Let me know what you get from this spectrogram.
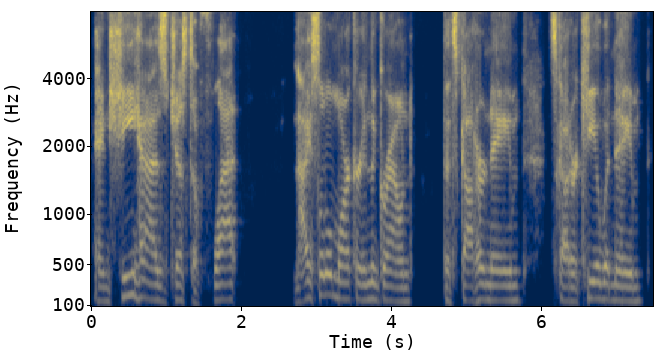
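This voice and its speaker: A man's voice: fairly high pitch, fairly even intonation, a little slow, a bit bright. A man telling stories in a casual, informal, colloquial way, as a guest researcher in a conversation.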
